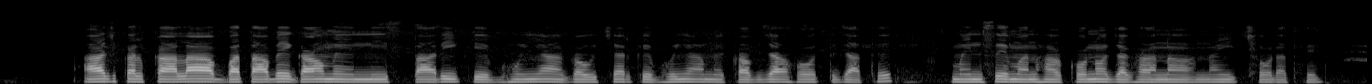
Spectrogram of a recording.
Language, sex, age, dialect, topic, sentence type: Chhattisgarhi, male, 18-24, Northern/Bhandar, agriculture, statement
